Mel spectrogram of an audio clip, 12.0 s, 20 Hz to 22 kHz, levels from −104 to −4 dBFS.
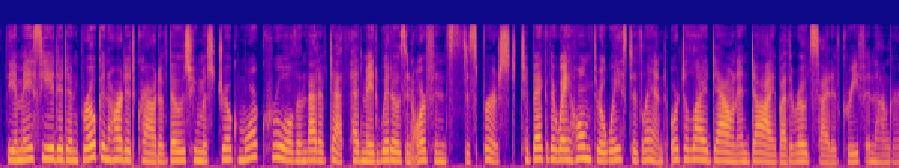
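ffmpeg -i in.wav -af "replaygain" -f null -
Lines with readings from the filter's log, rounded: track_gain = +7.2 dB
track_peak = 0.237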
